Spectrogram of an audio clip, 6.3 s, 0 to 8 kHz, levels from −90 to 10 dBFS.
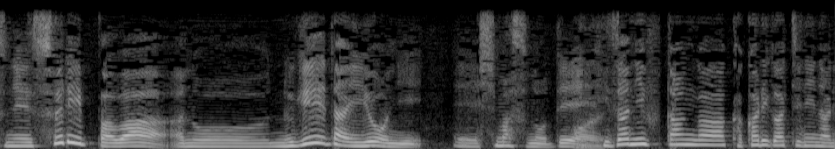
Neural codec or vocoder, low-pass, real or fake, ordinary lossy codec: none; 7.2 kHz; real; none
